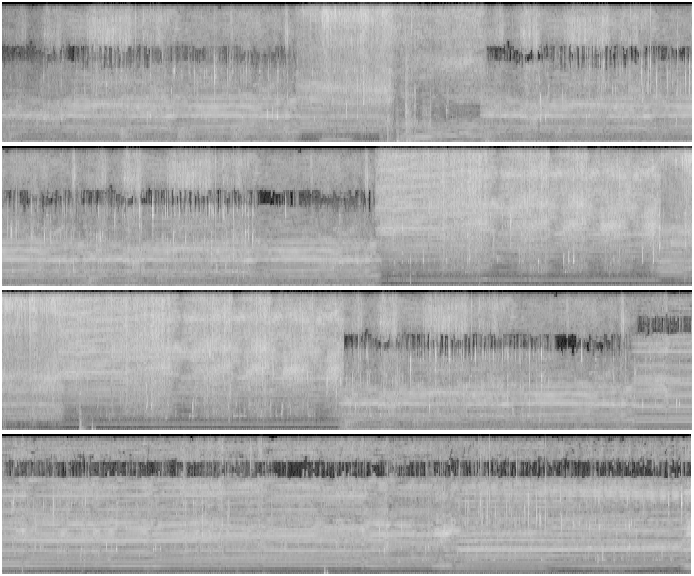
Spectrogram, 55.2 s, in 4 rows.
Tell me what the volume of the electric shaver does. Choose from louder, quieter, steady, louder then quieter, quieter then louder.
steady.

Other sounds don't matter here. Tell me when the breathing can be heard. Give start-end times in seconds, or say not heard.
2.2-8.8.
